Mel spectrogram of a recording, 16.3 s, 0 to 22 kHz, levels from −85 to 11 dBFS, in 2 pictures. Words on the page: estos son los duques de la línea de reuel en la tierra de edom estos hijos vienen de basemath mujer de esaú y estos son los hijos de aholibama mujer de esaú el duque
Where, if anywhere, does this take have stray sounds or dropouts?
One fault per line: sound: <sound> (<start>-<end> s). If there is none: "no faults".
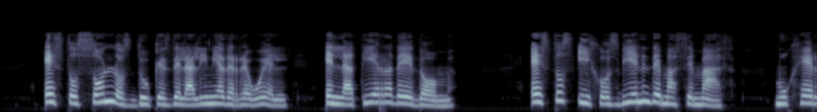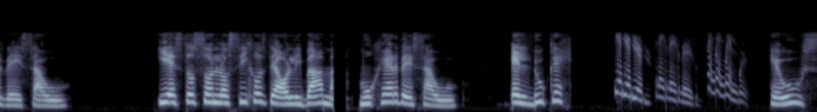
sound: dropout (11.5-11.6 s)
sound: chirp (14.3-15.7 s)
